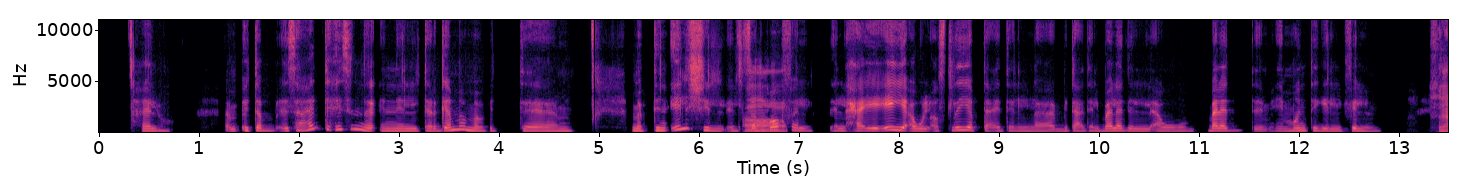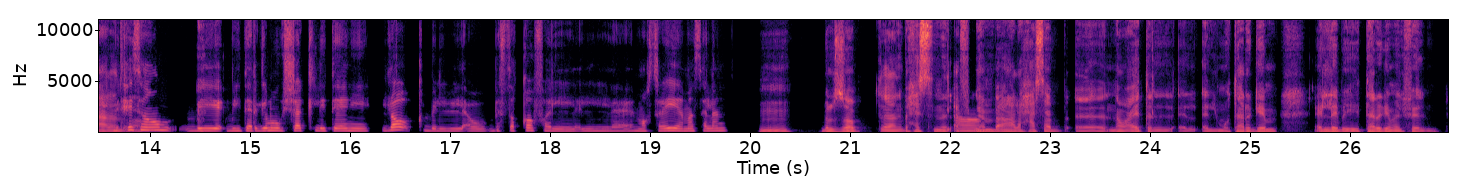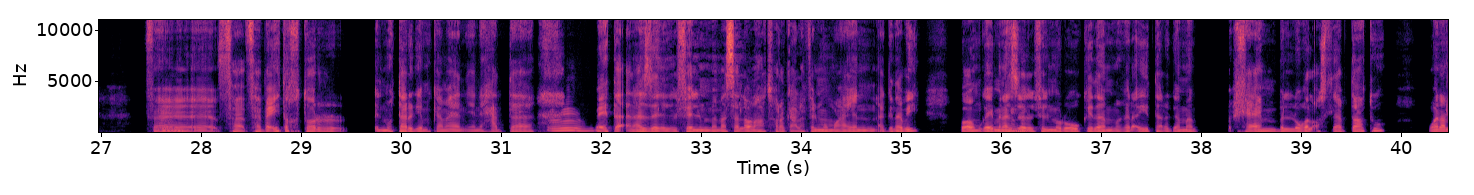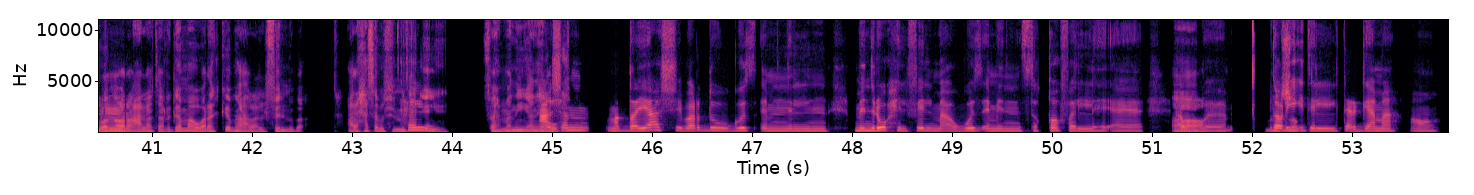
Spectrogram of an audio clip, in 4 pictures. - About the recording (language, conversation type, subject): Arabic, podcast, شو رأيك في ترجمة ودبلجة الأفلام؟
- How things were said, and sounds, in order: tapping; tsk; unintelligible speech; throat clearing; in English: "raw"; tsk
